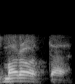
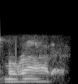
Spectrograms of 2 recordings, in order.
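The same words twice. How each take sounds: First: "Marotta" with an Italian open o, ma-ROT-ta; Sicilian pronunciation. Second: "Murata" said the American way, mə-RAH-tah; American pronunciation. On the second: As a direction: say "Murata" as a New Jersey native would. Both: Shown as a demonstration. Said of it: "Marotta sounds a lot better".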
